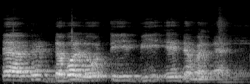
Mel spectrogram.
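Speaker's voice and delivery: slow letter-by-letter spelling; spelled out slowly. Shown as a demonstration. Teacher spelling a word slowly for students. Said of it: "एक एक अक्षर".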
